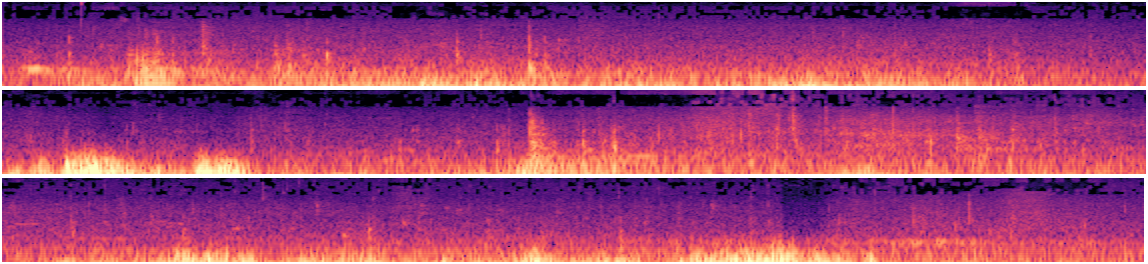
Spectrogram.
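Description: Water splashes and babbles steadily over a constant wash of noise, with several fuller, heavier splashes rising at irregular moments. No voices are heard.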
